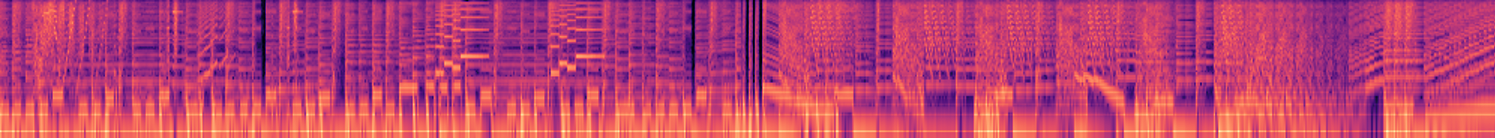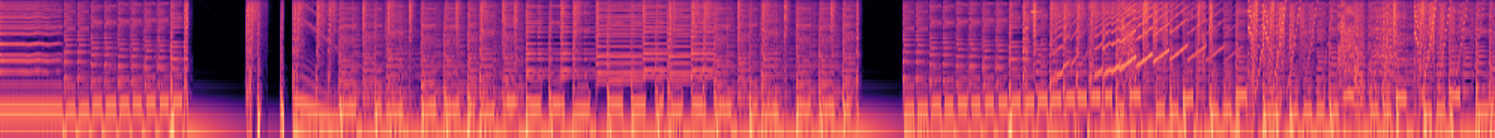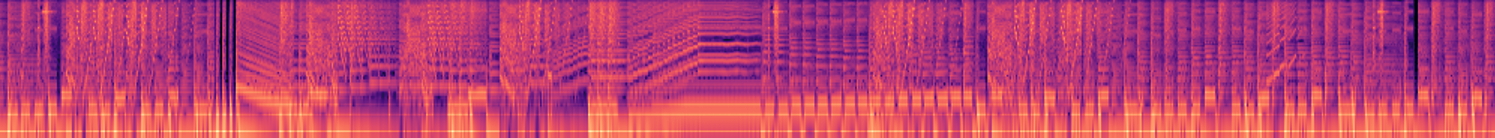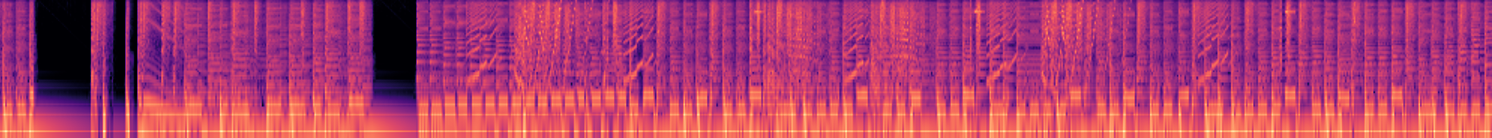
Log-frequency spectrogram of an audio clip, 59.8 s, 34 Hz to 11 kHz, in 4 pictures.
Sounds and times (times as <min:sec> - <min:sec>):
Music: 0:00.0 - 0:12.6, 0:13.6 - 0:16.9, 0:17.9 - 0:45.2, 0:46.2 - 0:59.7.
